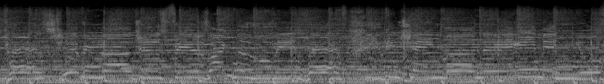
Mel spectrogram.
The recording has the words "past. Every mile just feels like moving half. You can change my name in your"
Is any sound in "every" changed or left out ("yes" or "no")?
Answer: yes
